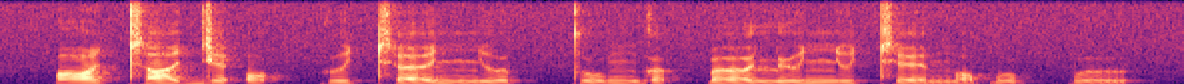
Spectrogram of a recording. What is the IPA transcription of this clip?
ɑ cʰ a ɟ e ʔ ɔ kː ɯ cʰ ɛ ɲ ɯ tː u ŋ ɡ œ k͡p œ lʲ ɯ ɲ ɯ cʰ e n ɔ ɓ u pː ɯ

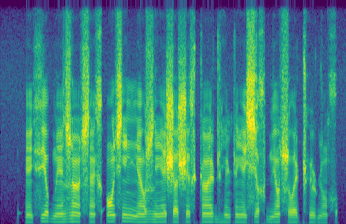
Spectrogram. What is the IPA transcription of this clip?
ʔ ẽ˨ fʲ ɘ˦ o̯ b ẽ˧ ɮ œ̃˦˨ ɬ ɛ̃˨ x ʔ ɔ̃˦ ɕ ĩ˦ ɲ ɛ̃˧ o̯ ɮ ĩ˨˦ e̯ ʃ ʌ˧ ʃ ɘ˧ x ʈ œ̃˧ e̯ ɖʱ ĩ˨ ʈ ĩ˨ e̯ ɕ ʌ˧ x bʲ ɔ̃˧ ɬ o˨ e̯ ʈʰ ʉ˨ ɖ õ˨ x

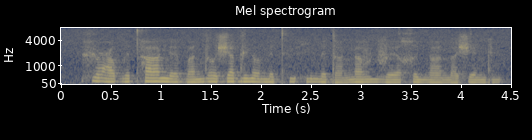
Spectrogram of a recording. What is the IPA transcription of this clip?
x y˦ ʕ ʌ˨ b ɛ˧ t̪ʰ aː˦ ŋ ɛː˨ b aː˨ n d ʌː˦˨ ʃ a˦ d i˦ ɳ ʌː˧ n̪ ɛ˨ t̪ʰ y˦˨ h i˦ n̪ ɛ˧ d a˨ ŋ a˦ v i˧ v ɛː˧ χ i˦˨ ŋ aː˧ n̪ a˨ ʃ ɛ˦ n d y˦

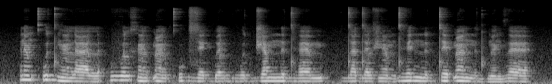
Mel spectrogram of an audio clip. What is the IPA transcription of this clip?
ɾ ɛ̃˦ kʷʼ ɘ˦ d ɡ ɛ̃˨ l æ˨ l | v ʊ˦ l x ɛ̃˨ l ɓ æ̃˨ l kʷʼ æ˦ ɡ z e˨ ɡ͡b ɘ˨ l bʱ u˨ d d͡ʒ æ˦ m n ɘ˦ dʱ ɛ˦ m | d æ˨ d ɛ˨ l ʒ æ̃˨ m dʱ e˦ d n ɵ˨ d t e˦ ɓ æ̃˦ n ɘ˨ d ɡ͡b ɛ̃˨ ɡ ð ɛ˦˨

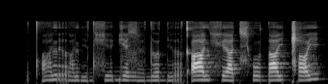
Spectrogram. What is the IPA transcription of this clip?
tʼ a̤ lʲ r a̤ lʲ ɾʲ ɛ̤ d xʲ ɛ̤ ɡʲ e ɮ ɛ̤ d ɯ d ɾʲ ɛ̤ r kʼ a lʲ xʲ a t͡ɕʰ u d ɾ a j ǁ ʌ j

